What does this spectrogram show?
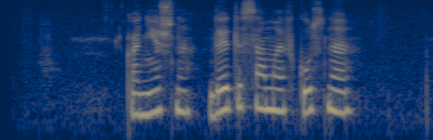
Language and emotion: Russian, neutral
